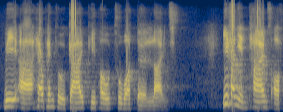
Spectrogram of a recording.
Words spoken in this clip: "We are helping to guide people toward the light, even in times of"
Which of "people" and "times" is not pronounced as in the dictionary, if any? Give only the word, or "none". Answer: times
